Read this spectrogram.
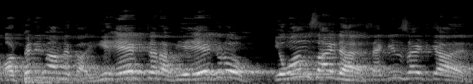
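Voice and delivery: a preacher calling out to the gathering. Real, not acted. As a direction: build up to full force from the pulpit. Preacher raising his voice.

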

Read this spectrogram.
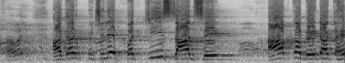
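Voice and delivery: usual speaking voice

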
